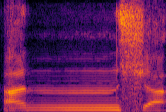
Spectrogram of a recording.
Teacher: کاف پیش میم کم، اس کاف کو موٹا نہیں کرنا۔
